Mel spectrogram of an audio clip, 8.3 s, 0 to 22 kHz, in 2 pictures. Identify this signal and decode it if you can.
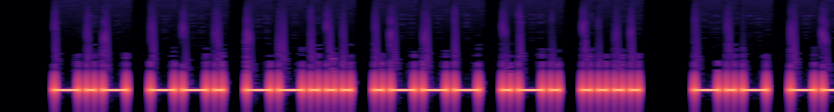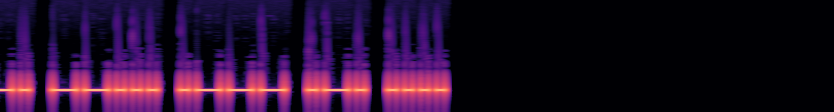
Morse code, heard as a keyed tone, about 30 wpm, 700 Hz. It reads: KG7JRH KG7JRH
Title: USA Call Signs Repeated 2x 30wpm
